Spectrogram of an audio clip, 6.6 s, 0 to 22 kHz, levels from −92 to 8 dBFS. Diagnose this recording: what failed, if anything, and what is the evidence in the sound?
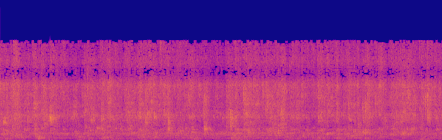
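Nothing stood out on listening to these sounds that would point to a failure at any stage of the chain.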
